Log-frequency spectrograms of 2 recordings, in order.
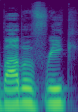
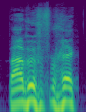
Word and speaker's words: Babu Frick: Could you imagine a little freaking Babu Freak, or Frick? I always say his name wrong. Babu Frick, the size of an Ithorian, like huge Babu Frick.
